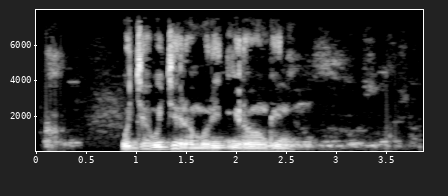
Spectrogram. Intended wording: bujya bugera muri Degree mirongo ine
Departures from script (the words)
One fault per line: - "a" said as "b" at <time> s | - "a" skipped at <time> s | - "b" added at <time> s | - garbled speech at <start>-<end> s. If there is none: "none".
- "Degree" skipped at 1.8 s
